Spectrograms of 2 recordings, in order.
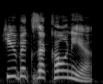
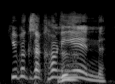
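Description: First: The last word ends without an n sound. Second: The last word ends with an n sound. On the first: The speaker calls it right. "No, it's cubic zirconia" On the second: The speaker calls it wrong. "There's no N?"

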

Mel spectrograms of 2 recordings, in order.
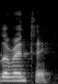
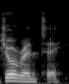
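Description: First: The name begins with an L sound. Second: The name begins with a J sound. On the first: The speaker calls it wrong. "Llorente isn't Llorente" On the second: The speaker calls it right. "The double L in Spanish is pronounced as the J in English"

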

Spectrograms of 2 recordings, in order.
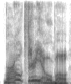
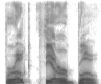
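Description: First: It is said in Barney's character voice. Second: It is said in his normal voice.

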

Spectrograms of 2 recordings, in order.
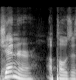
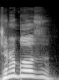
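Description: First: Each word is articulated clearly and separately. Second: The words are swallowed and mumbled together. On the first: The speaker calls it right. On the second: The speaker calls it wrong. "He keeps eating his words"

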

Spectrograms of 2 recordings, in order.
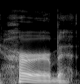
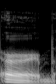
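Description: First: It is said the British way, with H. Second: It is said the American way, without H.

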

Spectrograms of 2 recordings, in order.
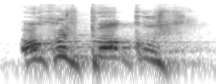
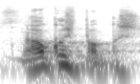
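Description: First: It is said loudly, with great energy. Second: It is said flatly, without energy.

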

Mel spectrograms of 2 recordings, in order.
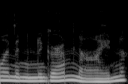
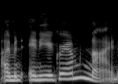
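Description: First: It is said in an exaggerated put-on voice. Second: It is said in her normal speaking voice.

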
